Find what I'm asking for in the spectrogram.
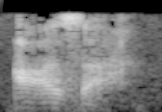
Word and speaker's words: Gaza: Shimshon went to Gaza, which, by the way, is usually pronounced Aza with the G silent, where he saw a prostitute and went in to spend the night with her.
